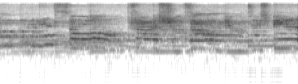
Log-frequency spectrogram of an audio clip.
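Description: A song playing: a singing voice carried over steady instrumental backing.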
